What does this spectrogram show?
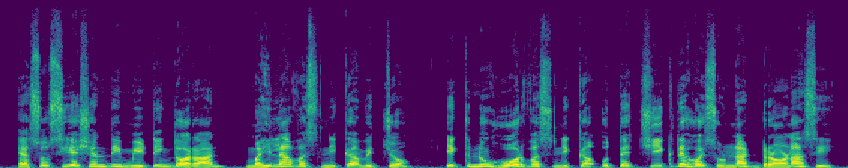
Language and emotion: Punjabi, disgusted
